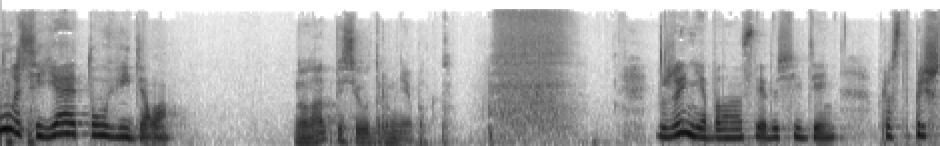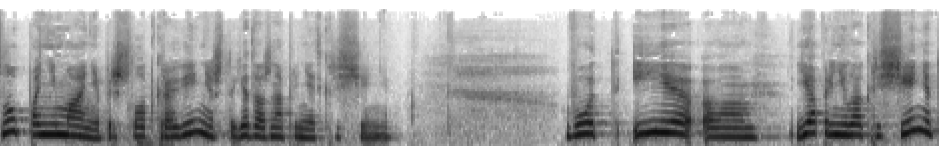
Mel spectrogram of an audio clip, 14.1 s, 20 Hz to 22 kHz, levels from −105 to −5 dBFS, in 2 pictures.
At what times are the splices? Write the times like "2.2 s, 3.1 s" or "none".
none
